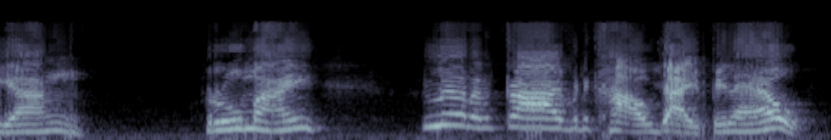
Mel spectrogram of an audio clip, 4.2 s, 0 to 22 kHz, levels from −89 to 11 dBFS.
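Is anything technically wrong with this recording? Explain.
Yes. Throughout, the speech sounds rough and grainy, with no content above 12.1 kHz. The likely cause is heavy Opus compression in its music (CELT) mode, which fits a low bitrate around 12 kbps: starved bands get filled with folded or noise-like energy.

From 3.51 to 3.53 s there is a brief jumbled moment. Chunks out of order cause it: an 11 ms chunk plays one chunk late, after the one that should follow it. Nothing is lost, but the swap creates three hard joins.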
